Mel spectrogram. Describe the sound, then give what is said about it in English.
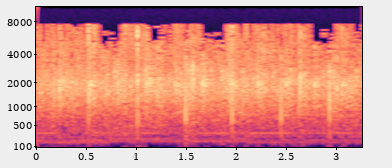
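A church audience claps their hands in praise to the Lord in steady, sustained applause, many hands overlapping into a dense, lively roar with occasional sharper claps standing out, loud throughout. “Give him one more big hand clap of praise if you love him tonight.”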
